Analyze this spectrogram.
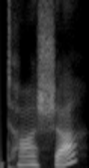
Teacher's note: In spoken, everyday conversational French, especially in places like Quebec, you'll often hear the tu and as just blend right together into ta chat.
